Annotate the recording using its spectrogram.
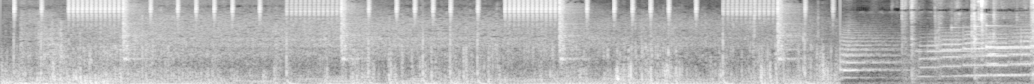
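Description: Quarry rock blast: a heavy low rumble of the detonation and cascading rock, laid under background music with a steady beat. The rumble cuts off suddenly about eight seconds in.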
